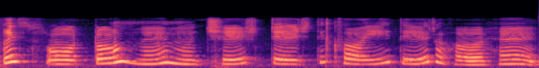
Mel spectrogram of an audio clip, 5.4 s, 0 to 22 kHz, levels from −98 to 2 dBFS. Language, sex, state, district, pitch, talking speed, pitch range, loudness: Hindi, female, Madhya Pradesh, Umaria, 260 Hz, 100 wpm, 245-335 Hz, -18 LUFS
